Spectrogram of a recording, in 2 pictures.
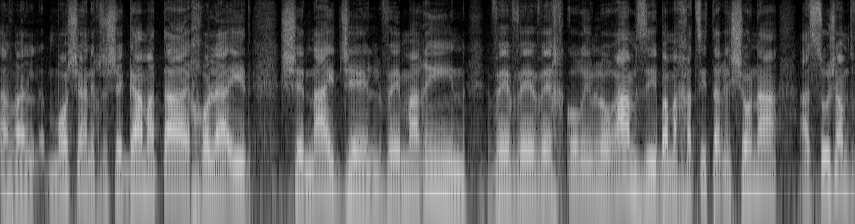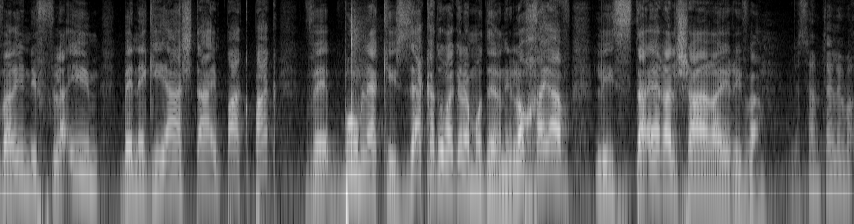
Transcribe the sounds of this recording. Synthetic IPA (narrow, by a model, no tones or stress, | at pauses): avalmo̞ʃeaniχoʃevʃe̞ɡamatajaχo̞lːeaid̪ | ʃe̞najd͡ʒelvemaʁinveveveeχko̞ʁimlo̞ʁamzibamaχat͡sitaʁiʃo̞na | asuʃ̬amdvaʁimniflaʔim | be̞ne̞ɡiaʃtaimpakpak | ve̞bumlehakiʃzeakaduʁeɡelhamo̞de̞ʁnilo̞χajavleist̪aʔe̞ʁalʃaːʁajeʁiva̰ | samt̪ale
